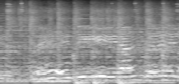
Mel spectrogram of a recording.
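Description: Live garba song: a singer's melody held and bending over a steady drum beat and backing instruments from the stage band.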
